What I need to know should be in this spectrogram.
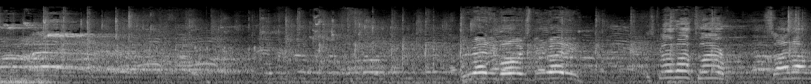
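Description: Spectators cheer and shout after a point.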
